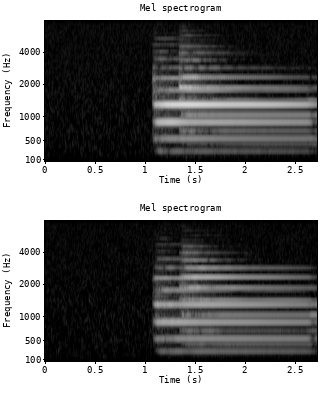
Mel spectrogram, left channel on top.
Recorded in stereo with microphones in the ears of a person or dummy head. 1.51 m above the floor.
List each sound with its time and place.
1.1 s a doorbell: 60° left (ahead or behind), 9.5 m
